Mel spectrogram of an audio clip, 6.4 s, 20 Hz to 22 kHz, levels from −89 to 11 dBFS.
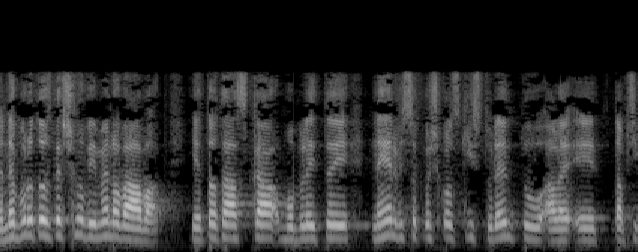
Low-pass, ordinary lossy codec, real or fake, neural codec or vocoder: none; none; real; none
